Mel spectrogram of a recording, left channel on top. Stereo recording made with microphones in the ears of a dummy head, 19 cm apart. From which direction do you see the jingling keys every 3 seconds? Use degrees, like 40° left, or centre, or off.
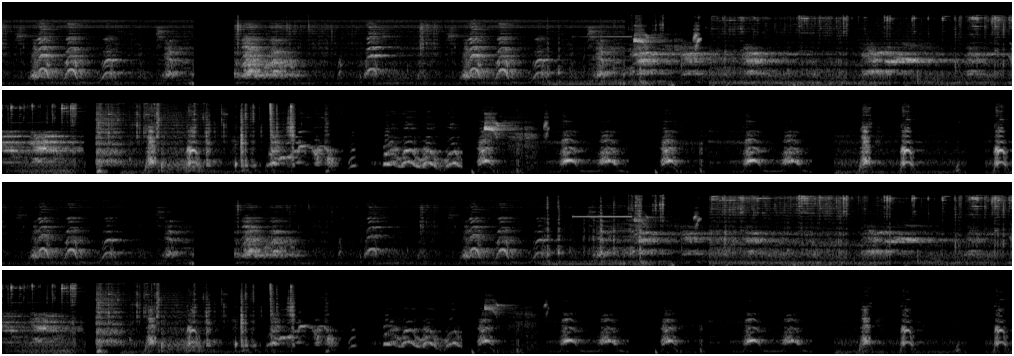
off, 40° right, 30° right, centre, 20° left, off, off.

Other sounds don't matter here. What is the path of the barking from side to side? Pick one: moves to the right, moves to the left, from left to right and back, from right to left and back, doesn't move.
doesn't move.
